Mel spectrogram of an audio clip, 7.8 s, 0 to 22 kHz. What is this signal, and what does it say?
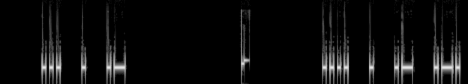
Morse code, heard as a keyed tone, about 20 wpm, spaced as for 14 wpm, 700 Hz. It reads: SEA HEAR
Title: 061 Lesson 11f - Letter h - Words 20wpm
